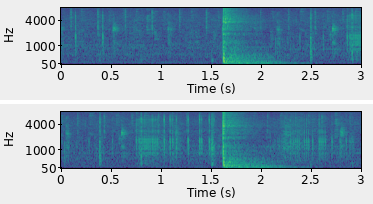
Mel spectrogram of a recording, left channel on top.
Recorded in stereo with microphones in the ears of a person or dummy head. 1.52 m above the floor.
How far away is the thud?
About 1.0 m.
